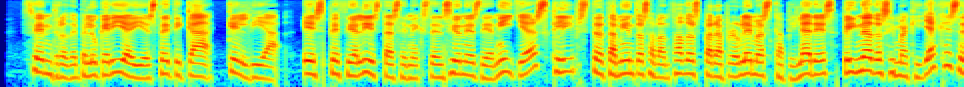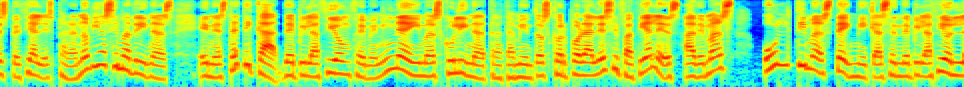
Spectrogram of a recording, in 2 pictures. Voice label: locutora castellana

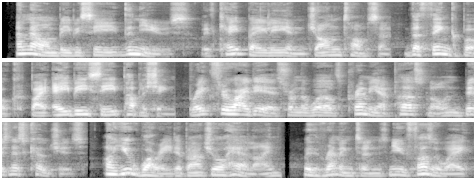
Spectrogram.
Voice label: locutor ingles

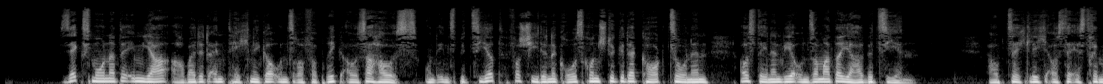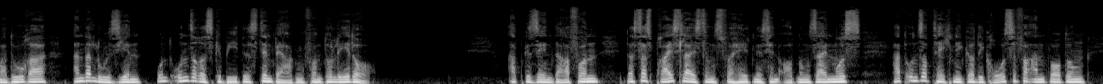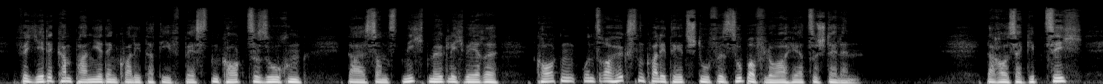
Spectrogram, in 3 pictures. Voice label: locutor aleman; Deutscher Sprecher

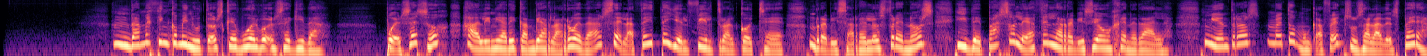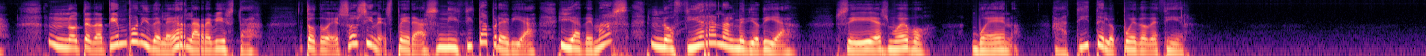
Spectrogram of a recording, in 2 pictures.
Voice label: locutora spain

